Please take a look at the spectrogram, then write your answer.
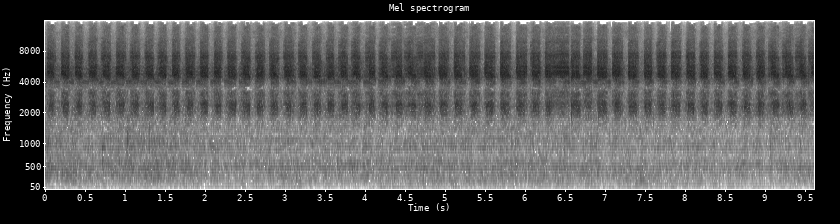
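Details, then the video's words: Summer cymbalisation of the ash cicada from Provence: a grating, high-pitched buzz chopped into quick regular pulses near five per second, sustained at constant loudness. "La Cigale de l'Orne : pour faire durer l'été..."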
